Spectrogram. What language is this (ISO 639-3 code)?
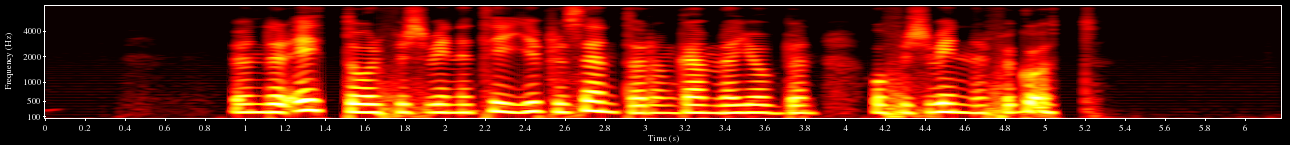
swe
